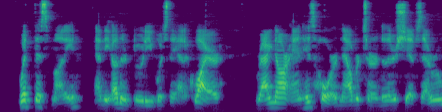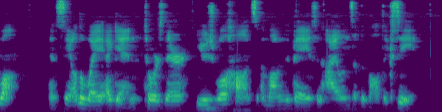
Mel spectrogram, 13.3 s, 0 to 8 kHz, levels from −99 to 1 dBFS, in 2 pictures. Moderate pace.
Yes: average, 175 wpm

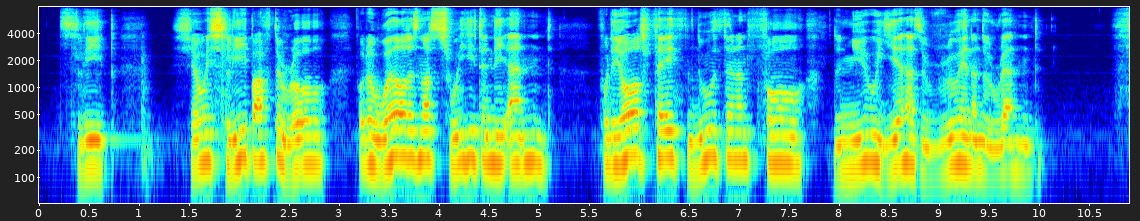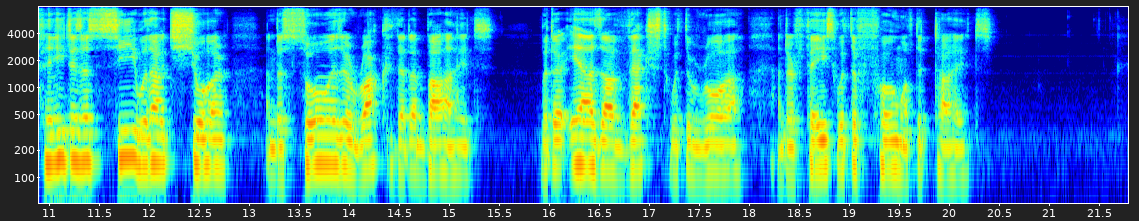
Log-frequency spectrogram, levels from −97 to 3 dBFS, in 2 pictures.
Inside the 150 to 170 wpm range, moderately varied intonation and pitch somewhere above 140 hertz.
No: average, 155 wpm; average, 3.4 semitones; low, 135 Hz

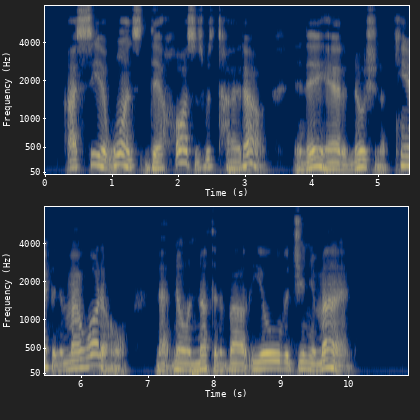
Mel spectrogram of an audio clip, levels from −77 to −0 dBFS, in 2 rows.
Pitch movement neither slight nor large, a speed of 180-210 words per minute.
No: average, 4.7 semitones; average, 155 wpm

